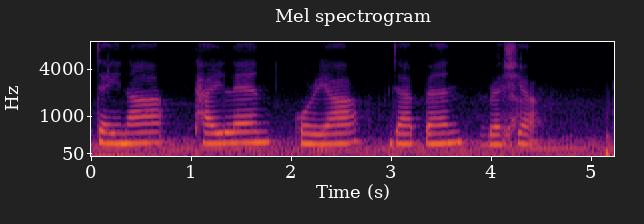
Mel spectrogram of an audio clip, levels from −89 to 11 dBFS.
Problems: constant background noise, echo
